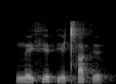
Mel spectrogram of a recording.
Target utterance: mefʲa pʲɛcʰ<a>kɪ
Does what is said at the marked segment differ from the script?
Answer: no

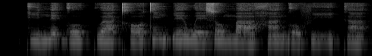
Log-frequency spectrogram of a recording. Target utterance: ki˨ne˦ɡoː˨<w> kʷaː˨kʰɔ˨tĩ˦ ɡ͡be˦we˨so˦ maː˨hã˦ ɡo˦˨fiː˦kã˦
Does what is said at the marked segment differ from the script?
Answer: yes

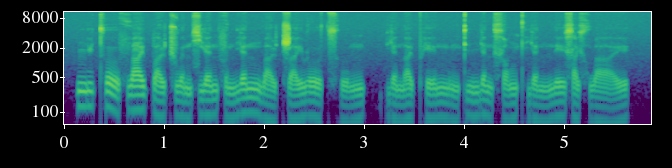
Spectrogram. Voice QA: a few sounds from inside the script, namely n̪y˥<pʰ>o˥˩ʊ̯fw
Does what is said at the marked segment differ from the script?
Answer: yes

